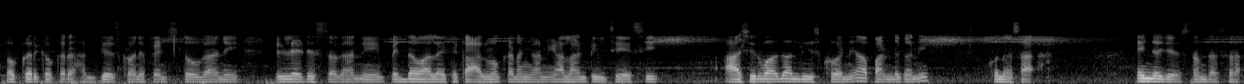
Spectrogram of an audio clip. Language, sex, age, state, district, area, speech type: Telugu, male, 18-30, Telangana, Ranga Reddy, urban, spontaneous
